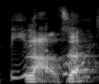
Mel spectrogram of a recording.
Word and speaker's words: Lao Zi: By the way, a side tip: the Lao Zi player, his name is actually pronounced as Lao Zi.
